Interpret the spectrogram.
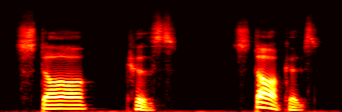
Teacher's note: the ER at the end is pronounced with a schwa sound. That's that little sound.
